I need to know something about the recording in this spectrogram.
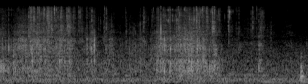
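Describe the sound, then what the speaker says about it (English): Coffee beans rattle and patter into a Porlex Mini hand grinder, a close, busy stream of small hard clicks lasting a few seconds with no voices. "And I'm just going to put some beans in here."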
